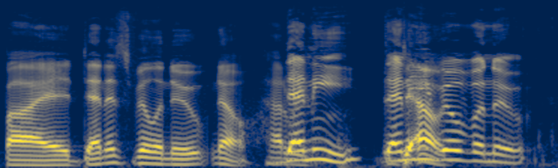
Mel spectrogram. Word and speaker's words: Villeneuve: No, Denis Villeneuve. Villeneuve. Oh, wow. We've learned, folks. Here we go. 6 different ways to pronounce it, but we think we nailed on the proper one.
